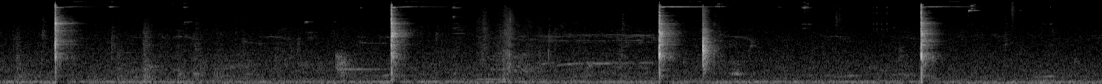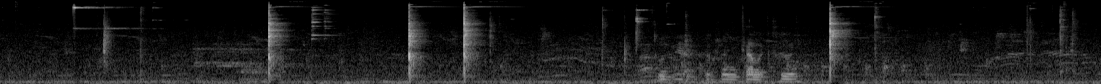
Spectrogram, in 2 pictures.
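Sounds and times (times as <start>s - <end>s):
metal-on-metal clinks: 0.4s - 4.8s, 6.6s - 10.6s, 11.2s - 14.5s, 15.1s - 16.3s, 17.0s - 18.0s, 19.2s - 20.1s.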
